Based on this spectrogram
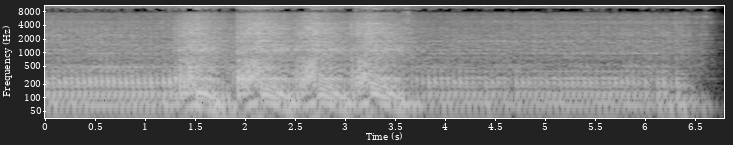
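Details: Rebuilt 2013 Yamaha YZ450F with a replacement head and a Rekluse clutch fitted, restarted in neutral. Steady idle picks up cleanly on a few quick blips and settles back evenly: a healthy engine.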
